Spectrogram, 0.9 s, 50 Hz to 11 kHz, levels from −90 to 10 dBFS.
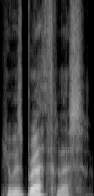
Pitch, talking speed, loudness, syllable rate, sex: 125 Hz, 190 wpm, -17 LUFS, 5.1 syllables/s, male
